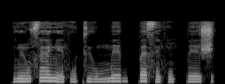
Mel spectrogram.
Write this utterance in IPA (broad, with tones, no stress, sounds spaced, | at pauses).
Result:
lʲ ũː˧ s ɛ̃ː˥ lʲ ɛ̃ː˩˧ f u˥ kʲ uː˧ mː eː˥ b pː ɛ˥ s ẽ˧ f ũ˩˧ pː eː˥ ʃ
